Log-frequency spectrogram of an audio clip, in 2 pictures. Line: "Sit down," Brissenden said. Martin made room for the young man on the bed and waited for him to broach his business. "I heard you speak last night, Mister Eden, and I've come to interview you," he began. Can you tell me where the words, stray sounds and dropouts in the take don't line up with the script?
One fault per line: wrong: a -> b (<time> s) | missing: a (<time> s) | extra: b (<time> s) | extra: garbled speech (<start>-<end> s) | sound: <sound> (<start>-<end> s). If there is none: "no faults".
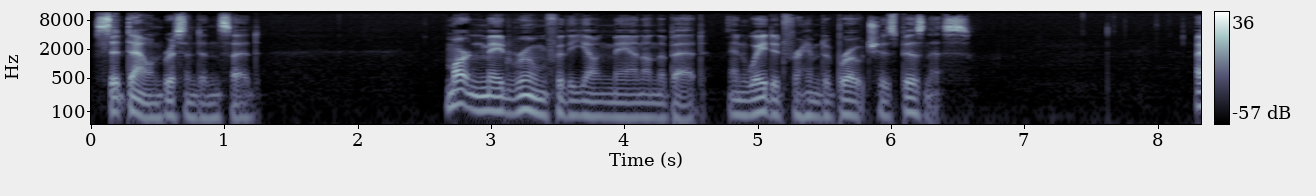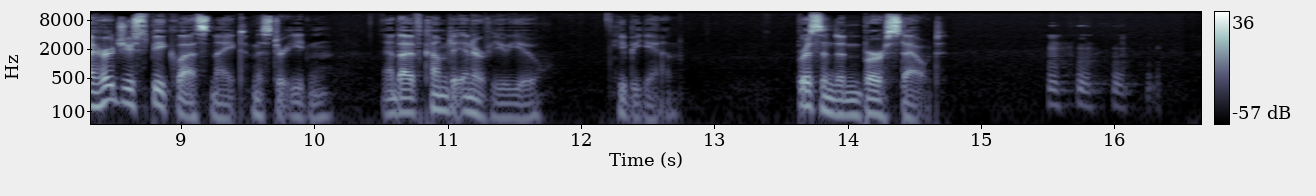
extra: Brissenden burst out (13.6 s)
sound: laugh (15.5-16.4 s)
